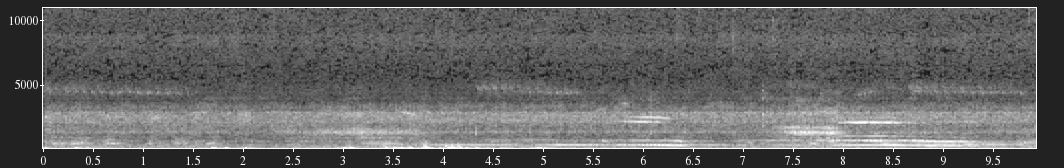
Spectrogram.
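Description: Several wolves howl together, long smooth tones sliding up and down and overlapping over low rumbling noise.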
